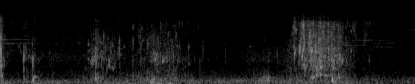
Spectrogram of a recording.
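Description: Water splashing and sloshing at the edge of a pond, a few short splashes with the loudest about three seconds in, and a couple of sharp clicks at the very start.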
